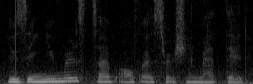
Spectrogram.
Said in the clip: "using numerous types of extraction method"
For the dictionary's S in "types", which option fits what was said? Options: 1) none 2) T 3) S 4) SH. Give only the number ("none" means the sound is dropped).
1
